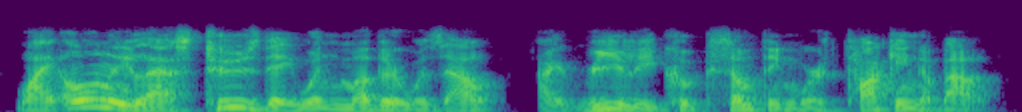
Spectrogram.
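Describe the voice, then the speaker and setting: A man voicing a boastful, excitable young boy cook in a storybook, speaking in bouncy bragging rhyme. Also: on the low side, moderate pace, husky, highs cut off, pitched below the performer's own voice, full character voice. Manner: bragging, bouncy rhyming speech.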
